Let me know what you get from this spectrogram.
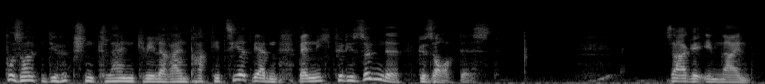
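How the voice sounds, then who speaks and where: An actor playing a brooding, probing octopus in a German radio play, with solemn, insistent theatrical delivery. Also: male voice, mid-range voice, animated, measured pace, warm tone, husky. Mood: insistent, preaching. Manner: theatrical, solemn, insistent, dropping to near whispers. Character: brooding octopus with eight arms, self-confessed freak, probing interrogator. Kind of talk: German radio play acting, literary dialogue. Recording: dull, muffled radio drama recording.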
